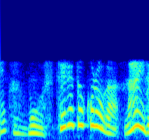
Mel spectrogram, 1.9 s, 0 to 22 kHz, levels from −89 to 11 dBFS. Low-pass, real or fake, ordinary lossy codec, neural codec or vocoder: 3.6 kHz; real; Opus, 32 kbps; none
